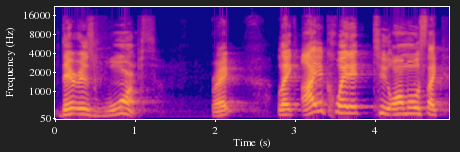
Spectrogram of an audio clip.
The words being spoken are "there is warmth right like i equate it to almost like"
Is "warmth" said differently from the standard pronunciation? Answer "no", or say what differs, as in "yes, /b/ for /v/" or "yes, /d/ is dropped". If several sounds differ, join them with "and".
no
